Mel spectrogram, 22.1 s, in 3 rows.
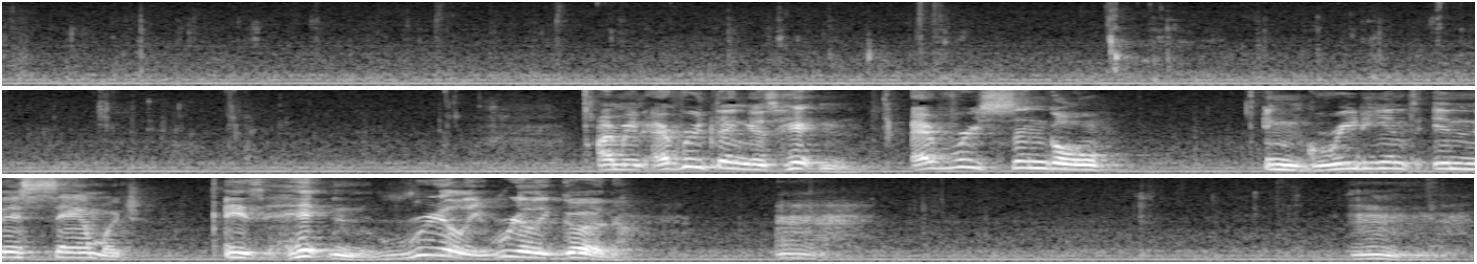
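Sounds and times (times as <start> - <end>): closed-mouth chewing: 0.0 - 10.4, 18.7 - 22.0.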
